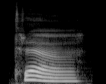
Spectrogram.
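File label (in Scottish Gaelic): "trath", Scottish Gaelic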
